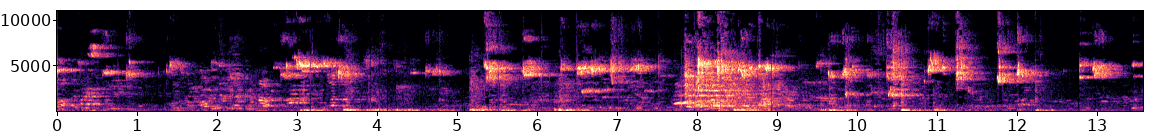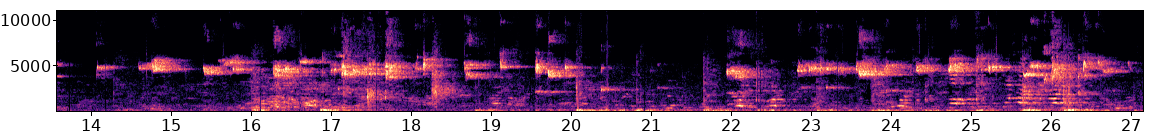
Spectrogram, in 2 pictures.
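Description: A basketball bounces with dull thumps on a wooden floor.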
